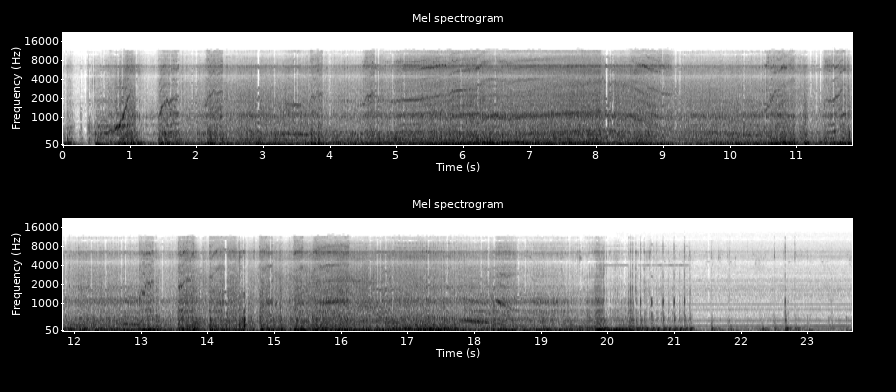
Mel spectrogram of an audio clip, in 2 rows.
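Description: Traxxas Slash RC truck driven hard on a 4S LiPo battery, heard from its onboard camera: the electric motor whines up and down in pitch with the throttle over tyre and road noise and wind rumble on the microphone. The run stops near the end.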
